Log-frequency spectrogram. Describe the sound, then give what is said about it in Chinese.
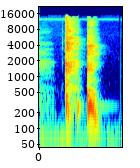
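Two short, harsh coughs in quick succession, rough and throaty like a person clearing the throat, loud and alone with no talk. “咳嗽了一声”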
